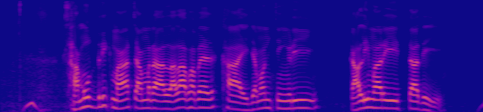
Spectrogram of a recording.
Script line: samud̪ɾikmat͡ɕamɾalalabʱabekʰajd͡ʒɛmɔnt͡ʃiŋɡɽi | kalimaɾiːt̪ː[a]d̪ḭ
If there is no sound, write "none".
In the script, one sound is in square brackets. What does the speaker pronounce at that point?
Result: a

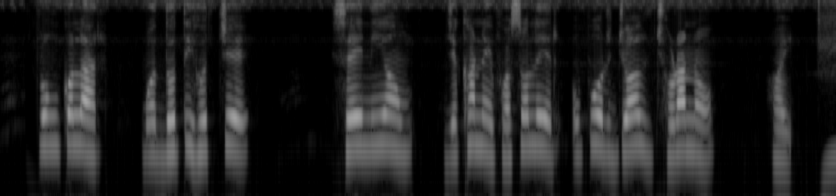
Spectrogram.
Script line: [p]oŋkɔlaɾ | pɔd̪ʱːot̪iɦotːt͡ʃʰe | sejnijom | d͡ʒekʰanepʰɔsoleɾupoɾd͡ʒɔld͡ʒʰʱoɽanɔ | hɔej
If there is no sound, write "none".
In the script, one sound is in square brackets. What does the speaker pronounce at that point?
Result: p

